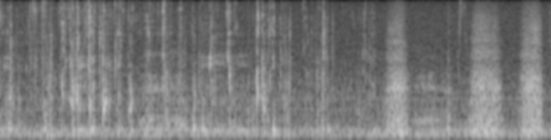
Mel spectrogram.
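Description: Utensil digging through gooey, cheese-topped lasagna in a foil pan: a fast run of wet, sticky clicks and squelches as the melted cheese is pulled into strings. Three short breathy rushes come in the last few seconds.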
